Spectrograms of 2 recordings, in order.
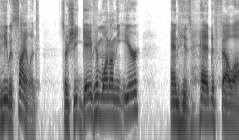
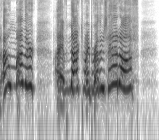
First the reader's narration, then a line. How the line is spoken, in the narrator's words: Marlene was terrified and began crying and screaming and ran to her mother and said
